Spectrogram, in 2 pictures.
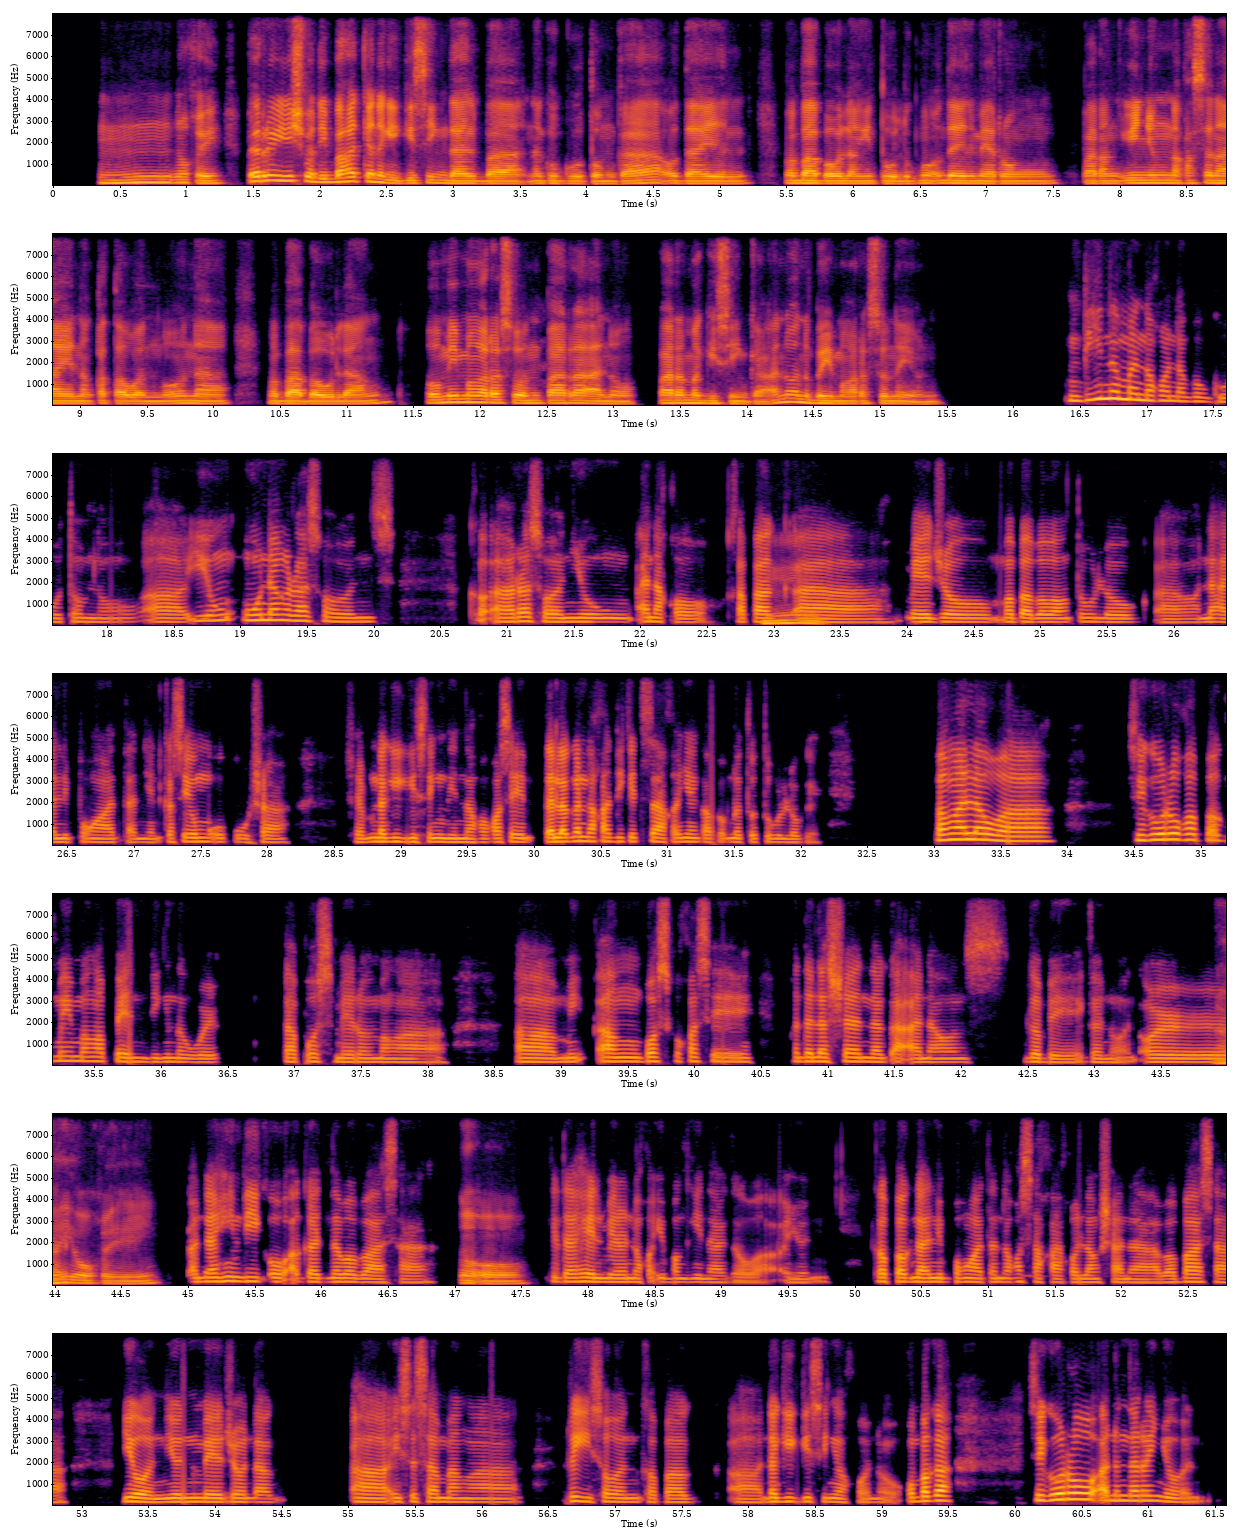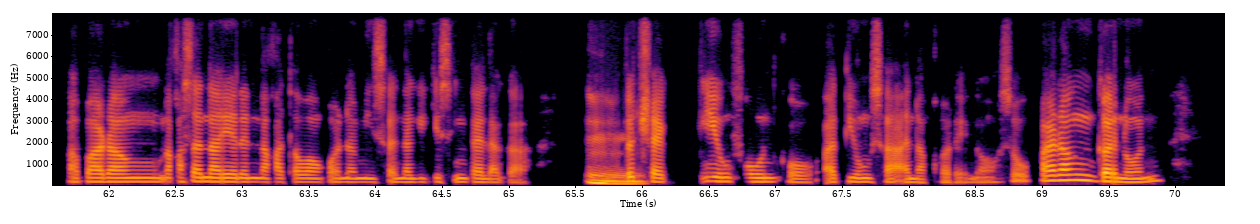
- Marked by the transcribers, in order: tapping; other background noise
- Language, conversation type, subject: Filipino, advice, Paano ako makakakuha ng mas mabuting tulog gabi-gabi?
